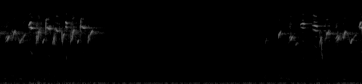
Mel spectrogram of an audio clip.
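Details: A Moroccan European goldfinch sings two quick bursts of bright, tinkling twitters, high and jumbled, separated by a second or so of quiet.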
